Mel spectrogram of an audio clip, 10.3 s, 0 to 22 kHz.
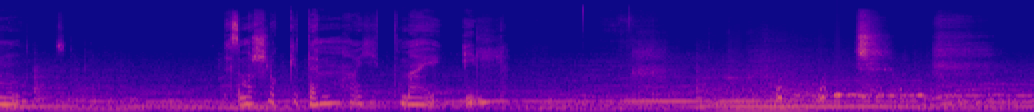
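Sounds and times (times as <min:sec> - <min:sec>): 
low steady droning background: 0:00.0 - 0:10.3
speech: 0:02.3 - 0:05.2, 0:07.8 - 0:09.9
owl screeching at night: 0:07.8 - 0:10.3.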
